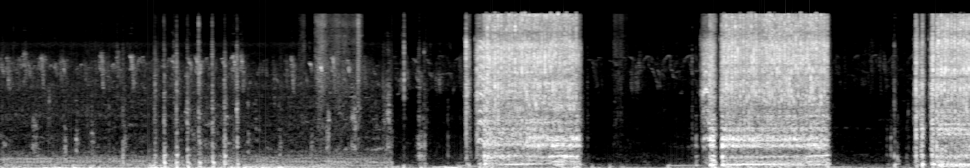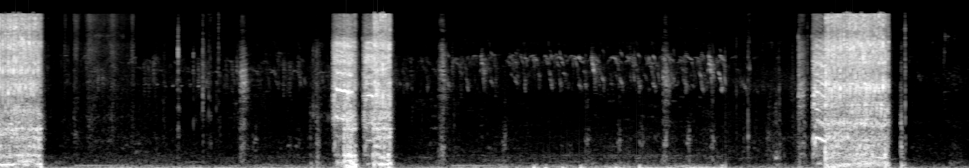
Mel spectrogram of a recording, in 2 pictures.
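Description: Handheld power drill running in about five bursts of one to two seconds as it bores into the hardwood frame of a sofa. Before that come wooden knocks and bumps as the backrest is handled, with chickens clucking in the background.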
